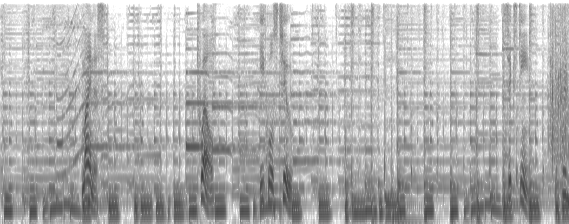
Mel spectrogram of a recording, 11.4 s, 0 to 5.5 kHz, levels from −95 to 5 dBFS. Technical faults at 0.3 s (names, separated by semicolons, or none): none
